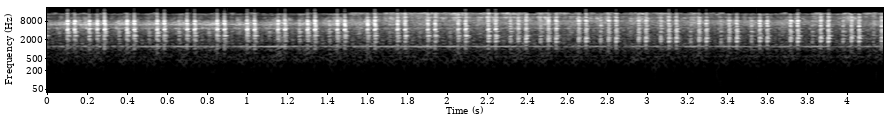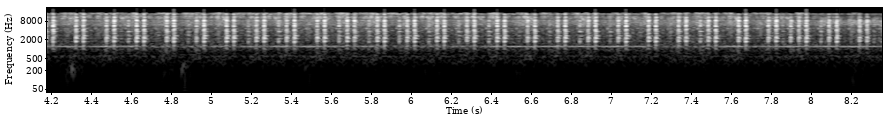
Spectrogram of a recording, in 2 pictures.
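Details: Opel Astra H with the Z16XEP engine at idle: sharp, diesel-like metallic clatter. The rollers were not replaced at the timing belt change, and the tensioner visibly vibrates and slaps against the engine block.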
